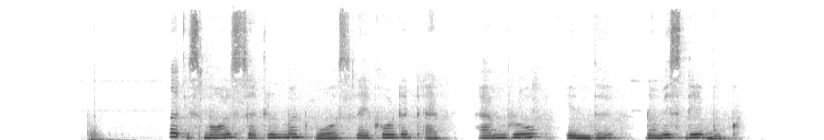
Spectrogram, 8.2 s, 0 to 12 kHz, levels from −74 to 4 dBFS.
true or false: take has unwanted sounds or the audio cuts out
true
